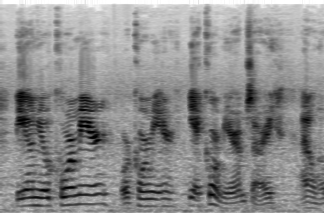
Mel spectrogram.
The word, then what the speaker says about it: Cormier: special guest referee Daniel Cormier or Cormier yeah Cormier I'm sorry I don't know why I pronounced it wrong there we have Matt riddle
